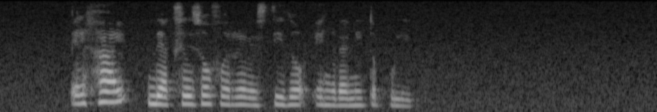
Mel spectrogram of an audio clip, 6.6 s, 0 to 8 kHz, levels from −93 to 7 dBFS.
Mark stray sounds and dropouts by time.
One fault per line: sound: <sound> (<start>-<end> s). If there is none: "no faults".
no faults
